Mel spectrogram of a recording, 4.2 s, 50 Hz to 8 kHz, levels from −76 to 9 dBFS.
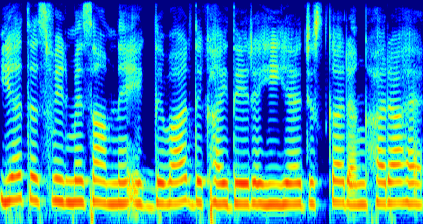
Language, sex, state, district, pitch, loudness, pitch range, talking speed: Hindi, female, Uttar Pradesh, Lucknow, 245 Hz, -12 LUFS, 240-255 Hz, 195 wpm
